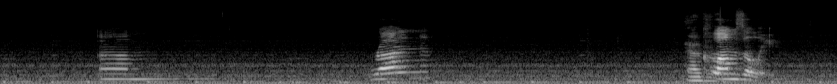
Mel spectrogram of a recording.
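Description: A young girl speaks in short, lively bursts close by.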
